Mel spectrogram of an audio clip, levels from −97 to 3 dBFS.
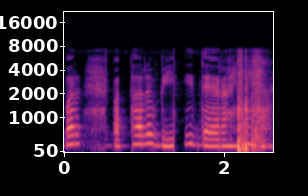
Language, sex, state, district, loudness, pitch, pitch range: Hindi, female, Chhattisgarh, Raigarh, -27 LUFS, 240 Hz, 195-255 Hz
